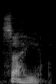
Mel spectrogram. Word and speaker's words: Sarrus: escreve regra de sair se escreve assim mas se se lê sair e essa regra consiste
